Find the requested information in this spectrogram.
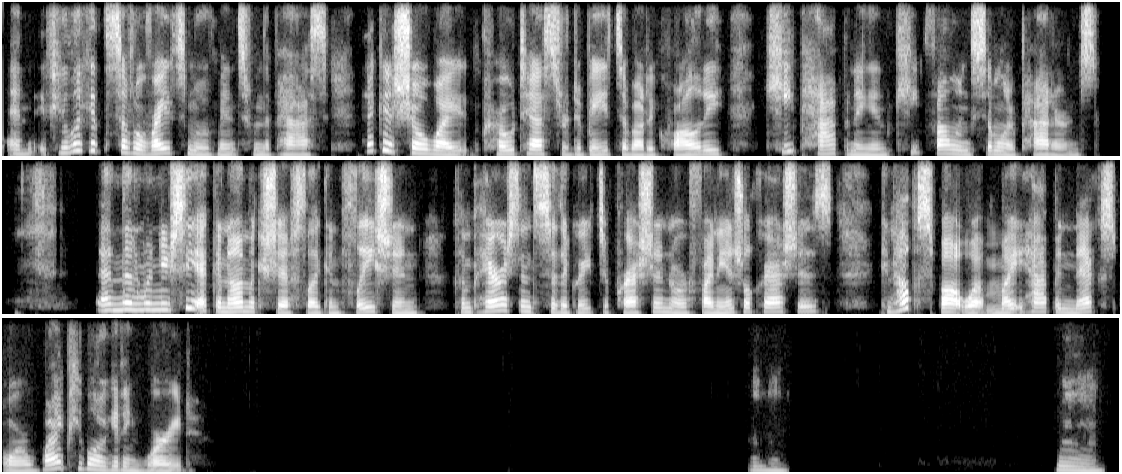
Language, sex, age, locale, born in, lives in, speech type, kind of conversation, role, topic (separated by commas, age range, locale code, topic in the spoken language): English, female, 40-44, en-US, United States, United States, read, expert-assistant, expert, How does studying history clarify current events?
